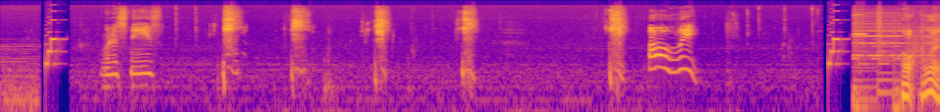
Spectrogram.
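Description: A string of sharp, explosive sneezes, each with a quick breath in before it and quiet gaps between.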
